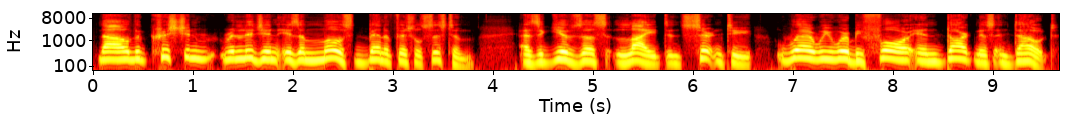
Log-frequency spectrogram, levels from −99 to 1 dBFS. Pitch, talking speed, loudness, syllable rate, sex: 165 Hz, 150 wpm, -18 LUFS, 4.4 syllables/s, male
